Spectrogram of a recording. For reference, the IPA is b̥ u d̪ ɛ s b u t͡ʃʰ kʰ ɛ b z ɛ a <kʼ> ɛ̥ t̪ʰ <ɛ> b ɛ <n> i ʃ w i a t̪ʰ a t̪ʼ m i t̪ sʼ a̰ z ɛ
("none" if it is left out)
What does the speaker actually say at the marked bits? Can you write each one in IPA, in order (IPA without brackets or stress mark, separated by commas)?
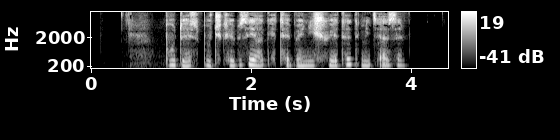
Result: kʼ, ɛ, n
